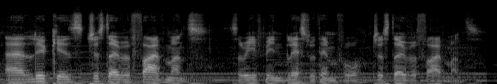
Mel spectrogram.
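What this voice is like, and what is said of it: South African accent. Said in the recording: “What do you think of that accent? I mean, he is from South Africa.”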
